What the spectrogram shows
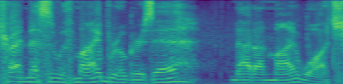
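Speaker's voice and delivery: proud, boastful, proclaiming tone. A narrator reads the ogre's line after knocking a foe into a tree: proudly proclaiming. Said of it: "the Ogre replied. / that big green guy?" / the Ogre replied".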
